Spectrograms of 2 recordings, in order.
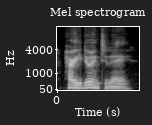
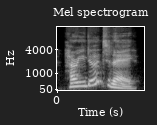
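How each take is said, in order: First: The voice falls at the end. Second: The voice rises at the end.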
